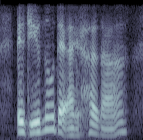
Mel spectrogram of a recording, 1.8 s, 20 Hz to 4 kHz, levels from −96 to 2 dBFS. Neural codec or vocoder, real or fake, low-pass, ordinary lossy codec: codec, 16 kHz, 0.8 kbps, ZipCodec; fake; 3.6 kHz; none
